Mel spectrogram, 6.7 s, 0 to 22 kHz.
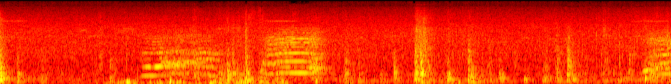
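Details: Goat kids, offspring of Koharu and Okayu, playing as two teams in the Yoshigake handmade goat farm yard on 13 June 2023; two overlapping tremulous bleats in the middle, amid rustling, knocks and a sharp bang.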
